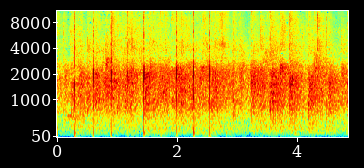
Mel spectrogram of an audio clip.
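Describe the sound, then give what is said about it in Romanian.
A church audience breaks into steady applause for the technical team, a dense wash of clapping with sharper individual claps popping out at a quick, fairly regular pace throughout, moderately loud with no talking over it. “Haideți să-i aplaudăm.”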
